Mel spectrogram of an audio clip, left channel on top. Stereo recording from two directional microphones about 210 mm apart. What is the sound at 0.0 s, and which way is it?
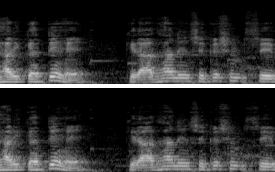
Speech, 45° left (ahead or behind).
